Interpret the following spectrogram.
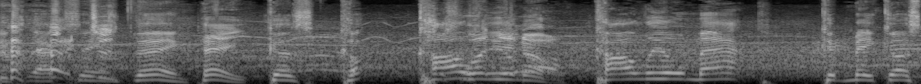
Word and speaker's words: Khalil: And I should mention, on the pronunciation of Mack, I asked him once, what do you prefer, Khalil or Khalil, which is what I've heard him say. He goes, oh, no, my name is Khalil, so I'm going to respect the man.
